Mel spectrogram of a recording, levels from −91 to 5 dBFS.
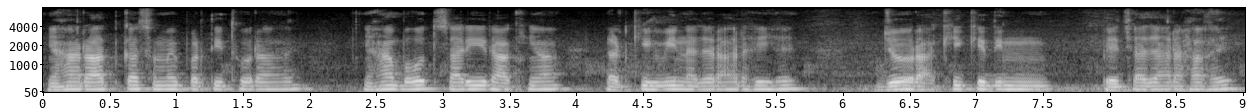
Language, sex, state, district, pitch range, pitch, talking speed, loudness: Hindi, male, Jharkhand, Ranchi, 125-135 Hz, 130 Hz, 175 wpm, -17 LUFS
